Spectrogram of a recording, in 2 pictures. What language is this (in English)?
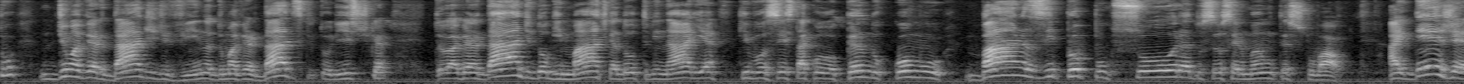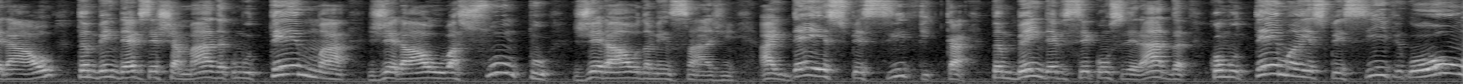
Portuguese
